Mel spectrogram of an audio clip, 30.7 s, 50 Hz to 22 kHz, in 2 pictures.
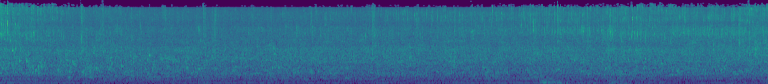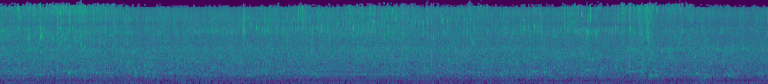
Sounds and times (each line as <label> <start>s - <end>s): walking in water, mud 26.7s - 29.3s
